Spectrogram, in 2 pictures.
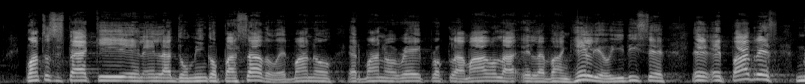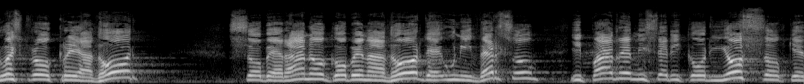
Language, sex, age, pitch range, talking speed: English, male, 60-79, 150-210 Hz, 110 wpm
